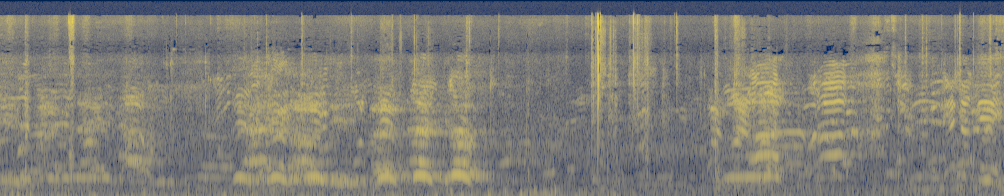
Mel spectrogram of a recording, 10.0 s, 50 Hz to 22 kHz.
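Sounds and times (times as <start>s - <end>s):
group of players shouting: 2.3s - 4.9s, 7.2s - 8.5s.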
